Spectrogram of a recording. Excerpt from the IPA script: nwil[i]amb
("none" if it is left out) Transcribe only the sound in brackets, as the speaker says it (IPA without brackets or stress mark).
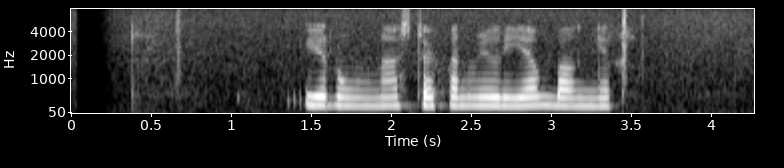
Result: i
